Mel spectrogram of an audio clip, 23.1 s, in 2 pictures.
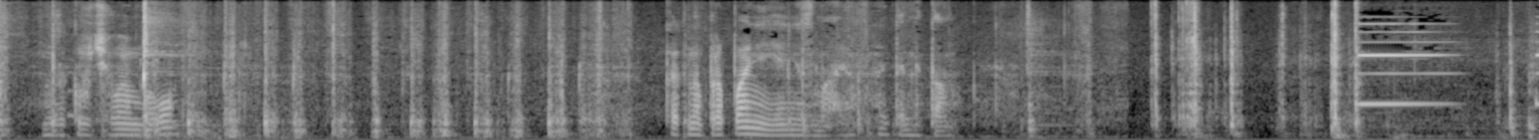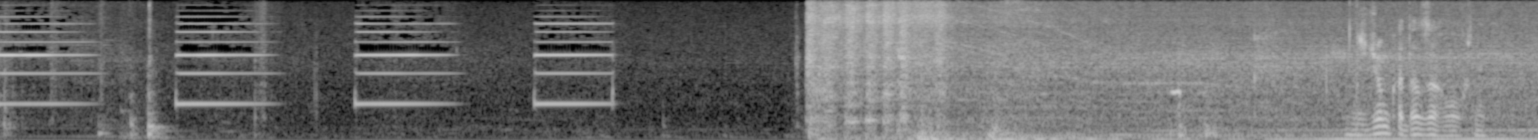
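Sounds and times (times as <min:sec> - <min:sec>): car engine starting and running: 0:17.5 - 0:23.0.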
